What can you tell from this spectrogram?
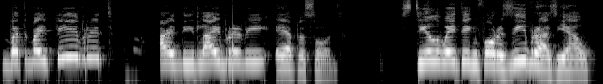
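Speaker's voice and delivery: cartoonish Russian accent, like Gru; awful Russian accent. Reader struggles through fan review, badly faked Russian accent. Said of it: "Oh, it's getting Gru".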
